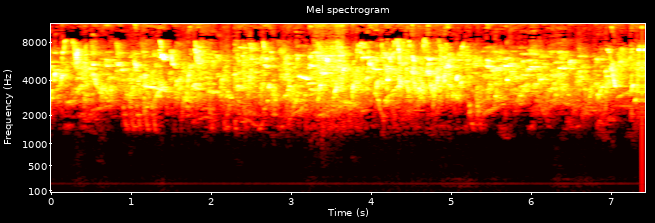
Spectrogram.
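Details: European goldfinch, 29.12.2022: a rambling, energetic song of bright chattering notes, buzzy trills and quick chirps, swelling slightly in the middle, continuous over a faint background hum.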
